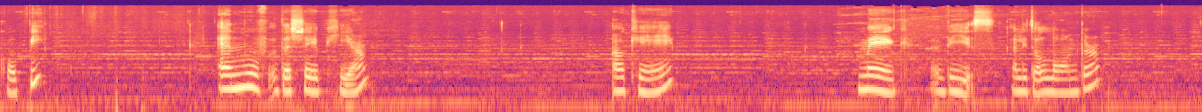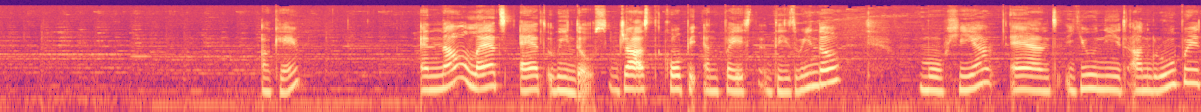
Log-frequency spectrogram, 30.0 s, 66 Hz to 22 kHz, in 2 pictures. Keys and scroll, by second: 20.4 KP_5, 20.7 KP_0, 20.9 Return.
